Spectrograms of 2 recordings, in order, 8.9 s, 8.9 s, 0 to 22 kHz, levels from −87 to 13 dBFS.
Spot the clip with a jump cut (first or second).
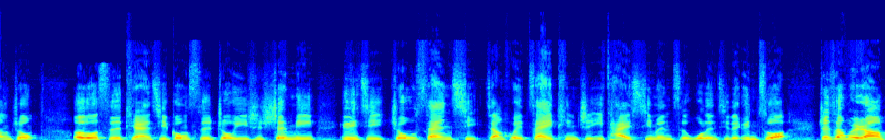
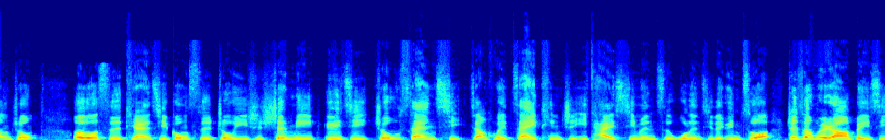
second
